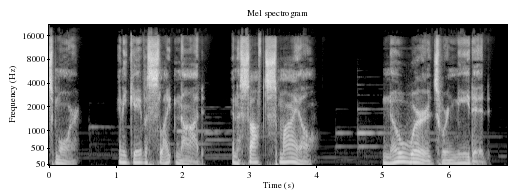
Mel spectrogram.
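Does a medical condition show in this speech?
No.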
